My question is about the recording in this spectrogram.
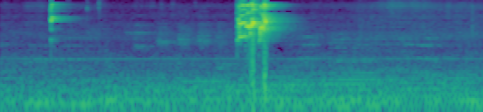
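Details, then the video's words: Fighter lovebird recorded to stimulate other birds: a brief high chirp, then a harsh grating chatter burst lasting under a second, with quiet between. "lovebird fighter ngetik merangsang ngekekk"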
